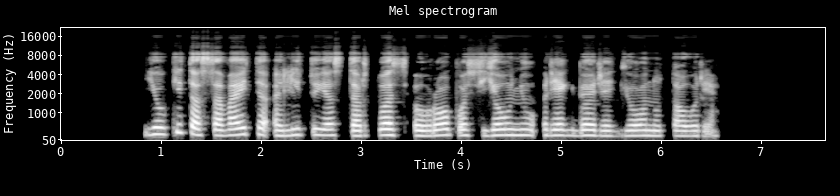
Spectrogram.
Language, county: Lithuanian, Panevėžys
